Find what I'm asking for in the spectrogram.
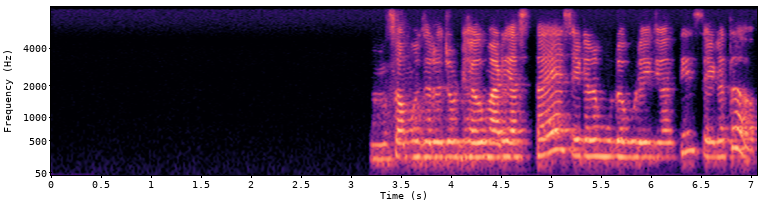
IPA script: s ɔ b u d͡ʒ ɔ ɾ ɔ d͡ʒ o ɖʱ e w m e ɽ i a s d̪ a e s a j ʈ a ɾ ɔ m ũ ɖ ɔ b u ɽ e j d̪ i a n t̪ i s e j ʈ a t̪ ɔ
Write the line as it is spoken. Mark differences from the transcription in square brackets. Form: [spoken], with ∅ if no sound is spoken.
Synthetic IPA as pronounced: s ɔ [m] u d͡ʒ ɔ ɾ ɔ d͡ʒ o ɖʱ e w m [a] ɽ i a s [t̪] a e s [e] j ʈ a ɾ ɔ m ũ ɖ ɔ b u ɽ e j d̪ i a n t̪ i s e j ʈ a t̪ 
